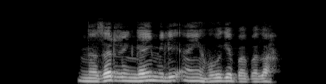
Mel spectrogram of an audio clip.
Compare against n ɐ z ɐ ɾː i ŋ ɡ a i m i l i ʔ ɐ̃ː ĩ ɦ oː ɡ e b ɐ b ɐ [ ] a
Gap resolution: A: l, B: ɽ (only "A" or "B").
A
